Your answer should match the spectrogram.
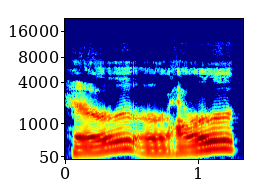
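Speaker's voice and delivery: "Harer or Harer" with two different first vowels; "Harer or Harer", each name in two syllables; trying out pronunciations. Shown as a demonstration. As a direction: draw out both guesses in "Harer or Harer". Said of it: "we were trying to pronounce this earlier".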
